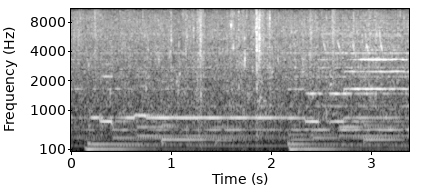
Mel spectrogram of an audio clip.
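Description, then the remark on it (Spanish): A steady, continuous rush of flowing river water, crossed by a boy at a ford made of stone slabs, fills the background, while low sustained musical notes swell over it twice. No one speaks. “Cruza el río por un vado hecho con losas de piedra.”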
